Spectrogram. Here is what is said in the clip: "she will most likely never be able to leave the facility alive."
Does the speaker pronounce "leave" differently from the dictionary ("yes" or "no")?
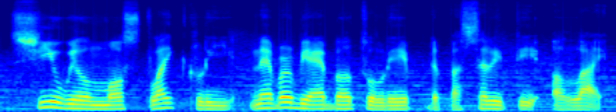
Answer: no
